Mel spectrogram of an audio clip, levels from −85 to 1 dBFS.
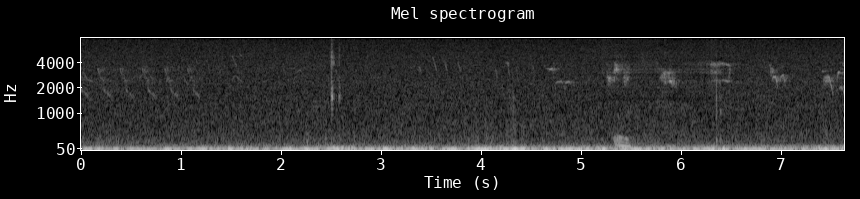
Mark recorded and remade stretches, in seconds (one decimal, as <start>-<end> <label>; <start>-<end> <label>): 0.0-5.2 recorded; 5.2-6.4 remade; 6.4-7.6 recorded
